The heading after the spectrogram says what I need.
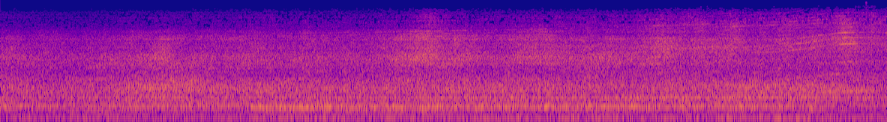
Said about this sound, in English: Beautiful landing there from the Etihad, very stress-free.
